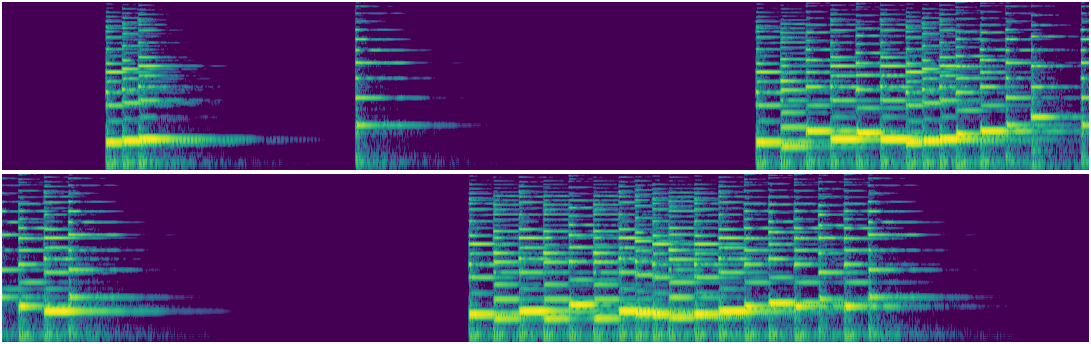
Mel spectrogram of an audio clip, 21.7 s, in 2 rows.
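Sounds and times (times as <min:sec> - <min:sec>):
musical phrases with blue notes minor pentatonic and chords: 0:07.6 - 0:12.3, 0:15.6 - 0:20.3.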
